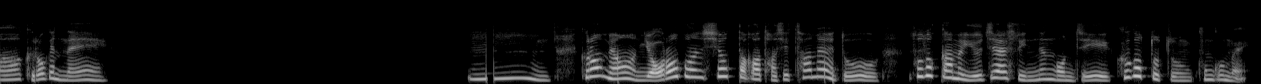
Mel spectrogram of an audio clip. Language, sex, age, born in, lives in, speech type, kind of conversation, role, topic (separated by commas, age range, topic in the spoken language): Korean, female, 25-29, South Korea, United States, read, expert-assistant, asker, 수집 취미를 혼자 즐기는 것과 동호회 활동에 참여하는 것, 어떤 방식이 더 만족도를 높일까요?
